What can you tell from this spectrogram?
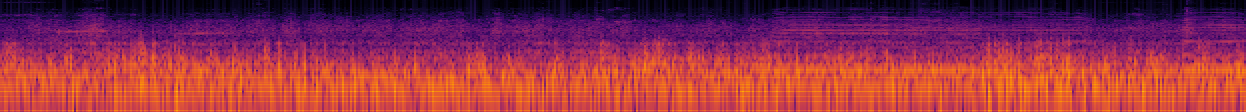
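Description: Electric passenger train running, a steady rumble of wheels on rails heard from on board through an open door or window. About four seconds in the train's horn sounds as one steady tone for over a second, then again briefly near the end.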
